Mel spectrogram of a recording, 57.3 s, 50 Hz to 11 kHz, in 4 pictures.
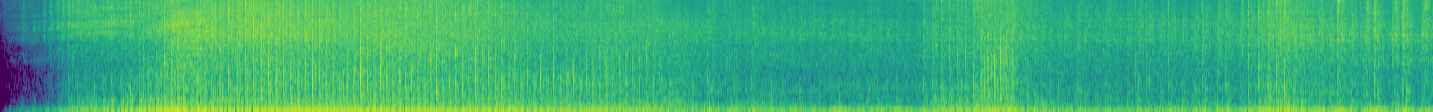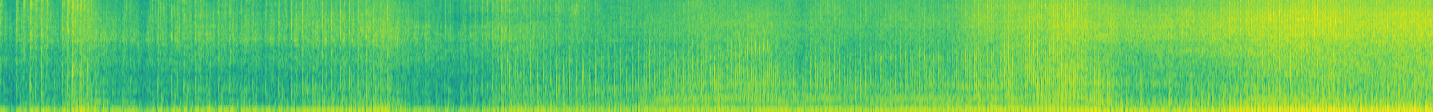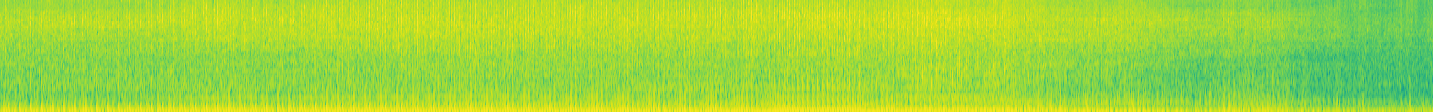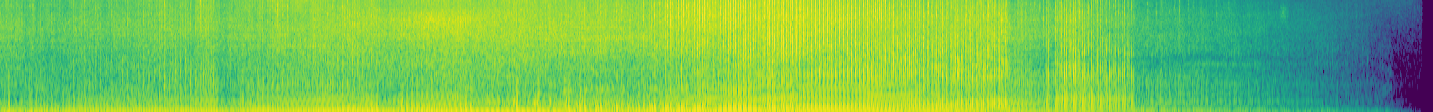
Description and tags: Harley Davidson XLCH 1974 7
Harley Davidson XLCH 1974, 1000 cc, during riding recorded with Røde NTG3 and Zoom H4n. Recording: August 2019, Belgium, Europe.
1974, Belgium, Motorcycle, XLCH, Harley-Davidson, Motorbike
